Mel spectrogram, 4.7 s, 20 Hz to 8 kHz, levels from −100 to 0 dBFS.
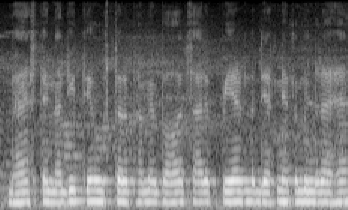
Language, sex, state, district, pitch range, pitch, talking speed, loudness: Hindi, male, Punjab, Kapurthala, 140-145 Hz, 145 Hz, 155 wpm, -15 LUFS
